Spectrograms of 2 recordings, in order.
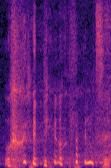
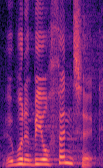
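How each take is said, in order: First: High, silly mocking voice; mocking echo. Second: Said in the usual way. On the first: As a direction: parrot it back in a high voice, laughing it off. Mockingly repeats his friend's words.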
